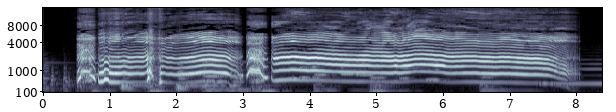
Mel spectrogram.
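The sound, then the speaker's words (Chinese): Loud, high-pitched wailing cries from young nurses: a few short sobbing wails with brief gaps between them, then one long sustained wail lasting about four seconds that trails off at the end. “小护士的哭声此起彼伏，效果成倍增加。”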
